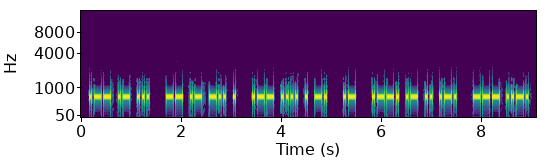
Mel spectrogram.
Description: Morse code, heard as a keyed tone, about 25 wpm, 600 Hz. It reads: WAS MADE WHEN A PAIR OF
